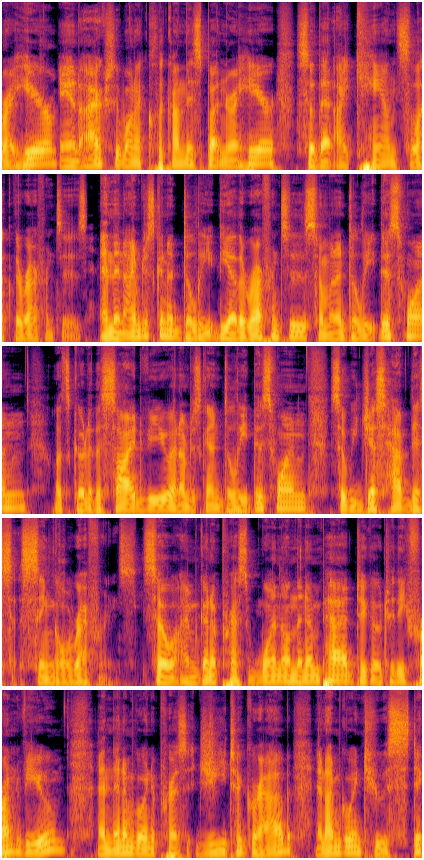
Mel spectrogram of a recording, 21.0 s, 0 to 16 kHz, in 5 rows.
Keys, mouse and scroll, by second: 3.4-5.0 drag, 5.0-5.6 scroll up 2, 7.6 x, 8.9 KP_3, 9.9 right click, 10.5 x, 11.5 right click, 11.8 g, 12.8 KP_1, 13.9 shift+middle click, 14.0-14.6 scroll up 1, 16.7-17.4 scroll up 2, 17.6-18.5 scroll up 2, 18.6 g, 19.3 middle click.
